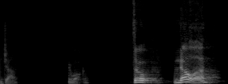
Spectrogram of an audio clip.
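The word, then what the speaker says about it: Noah (נח): it's Noah. It's got a little like phlegmy sound at the end, so in the Bible, if you're reading in Hebrew, it's Noah, which is just more fun.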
